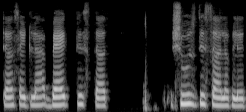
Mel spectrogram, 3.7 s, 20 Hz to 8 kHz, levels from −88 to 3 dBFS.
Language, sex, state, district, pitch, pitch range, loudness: Marathi, female, Karnataka, Belgaum, 215 Hz, 205-230 Hz, -23 LUFS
